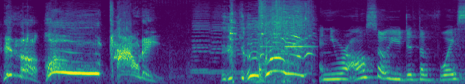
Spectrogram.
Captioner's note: glass smashing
